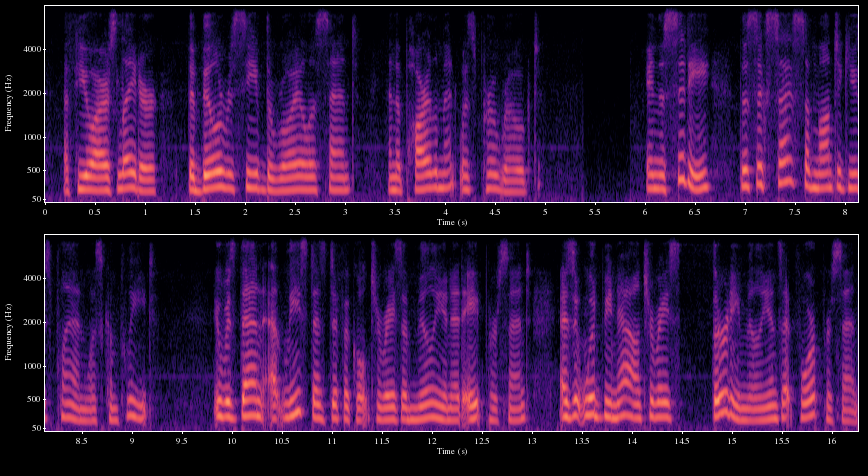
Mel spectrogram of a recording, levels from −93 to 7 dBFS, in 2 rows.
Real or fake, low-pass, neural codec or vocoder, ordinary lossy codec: real; 7.2 kHz; none; Opus, 16 kbps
